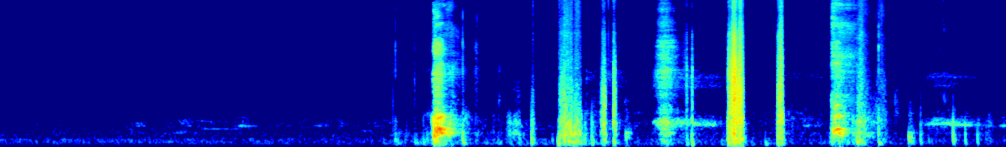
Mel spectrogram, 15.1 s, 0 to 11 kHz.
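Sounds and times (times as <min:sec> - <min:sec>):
pet coughing harshly: 0:06.4 - 0:07.0, 0:12.5 - 0:13.1.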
